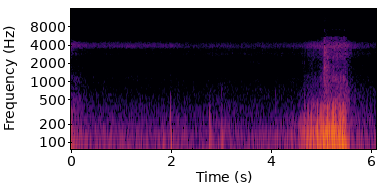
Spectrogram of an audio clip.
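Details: Labrador dog snoring in a quiet room with faint clicks: one low, rumbling, fluttering snore on a breath lasting about a second.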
